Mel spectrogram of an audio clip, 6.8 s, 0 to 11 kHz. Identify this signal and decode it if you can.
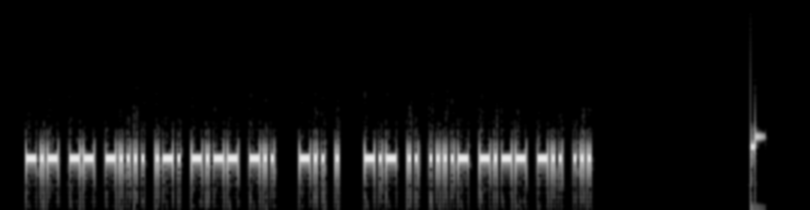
Morse code, heard as a keyed tone, about 37 wpm, 700 Hz. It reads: KM6RYD DE KI4YDS
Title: USA Callsign DE Callsign - 6 Characters - 40wpm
